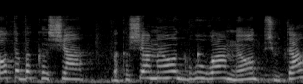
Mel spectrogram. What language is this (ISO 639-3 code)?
heb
